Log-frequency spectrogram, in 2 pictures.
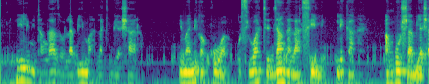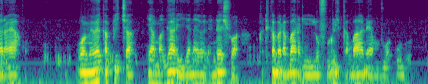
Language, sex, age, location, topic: Swahili, male, 18-24, Kisumu, finance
